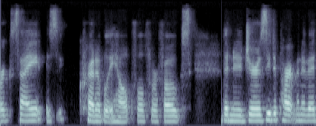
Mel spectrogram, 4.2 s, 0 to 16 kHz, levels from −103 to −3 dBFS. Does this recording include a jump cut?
no; 0 cuts

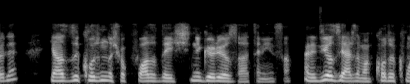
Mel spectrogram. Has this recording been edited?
yes; 1 cut; at 3.0 s

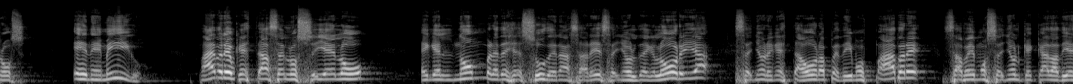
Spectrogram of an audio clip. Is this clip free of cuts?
no; 3 cuts; at 2.3 s, 7.4 s, 9.4 s

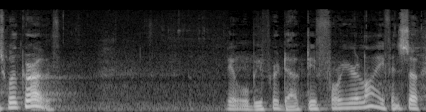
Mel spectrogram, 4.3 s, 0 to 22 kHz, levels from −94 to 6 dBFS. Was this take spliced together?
yes; 1 cut; at 2.3 s

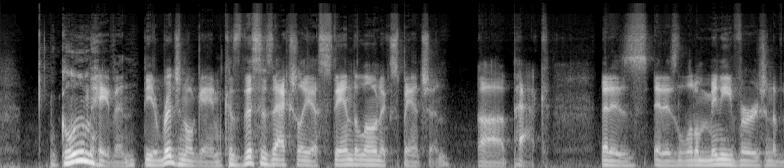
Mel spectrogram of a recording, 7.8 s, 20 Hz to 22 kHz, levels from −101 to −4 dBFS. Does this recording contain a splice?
no; 0 cuts

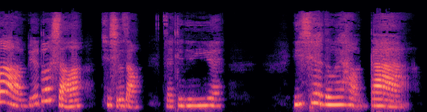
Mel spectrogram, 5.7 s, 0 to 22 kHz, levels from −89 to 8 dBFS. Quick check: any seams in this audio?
no; 0 cuts

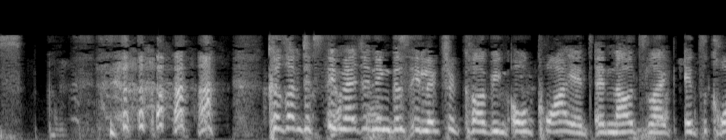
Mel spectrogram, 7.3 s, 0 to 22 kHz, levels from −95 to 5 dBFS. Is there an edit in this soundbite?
no; 0 cuts

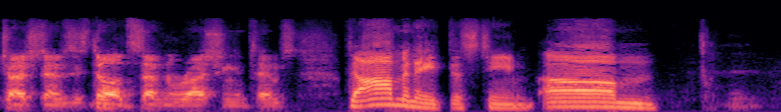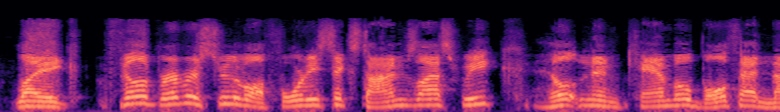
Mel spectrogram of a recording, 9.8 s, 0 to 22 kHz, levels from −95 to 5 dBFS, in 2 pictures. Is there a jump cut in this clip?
yes; 1 cut; at 2.1 s

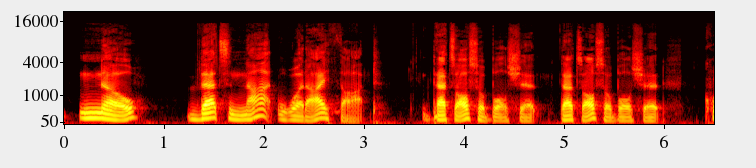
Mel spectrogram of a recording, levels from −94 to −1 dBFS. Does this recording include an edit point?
yes; 1 cut; at 3.5 s

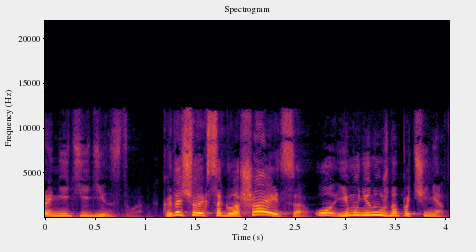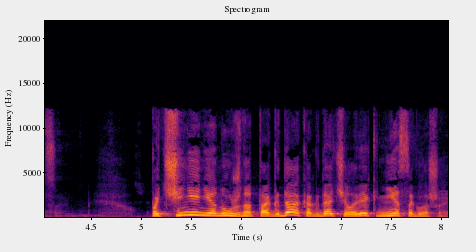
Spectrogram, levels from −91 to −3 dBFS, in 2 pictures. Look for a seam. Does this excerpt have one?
yes; 1 cut; at 1.1 s

